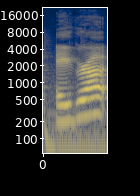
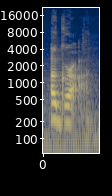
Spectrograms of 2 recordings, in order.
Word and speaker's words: Agra: So on the train ride here, a local told us that it's not Agra, it's Agra.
